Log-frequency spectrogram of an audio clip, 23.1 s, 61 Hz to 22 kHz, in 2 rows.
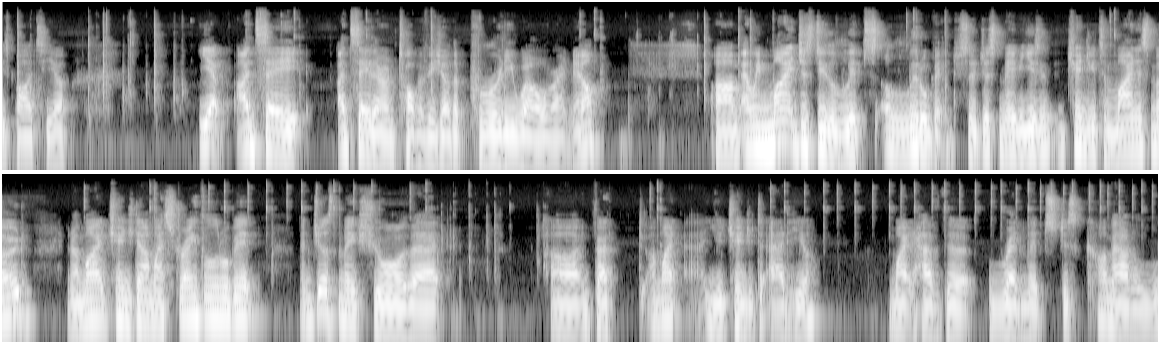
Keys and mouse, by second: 0.1 ctrl+middle click, 1.0 shift+middle click, 1.5 middle click, 2.4 click, 2.7 click, 3.5 click, 4.2 middle click, 5.7 click, 7.0 middle click, 7.4 ctrl+shift+middle click, 9.0 ctrl+click, 11.0 click, 12.4 click, 13.6 click, 14.0 click, 14.3 click, 14.7 click, 15.0 click, 15.6 click, 18.0 ctrl+click, 19.2 ctrl+click, 19.5 ctrl+click, 19.9 ctrl+click, 20.2 ctrl+click, 20.5 click, 20.8 click, 21.1 click, 21.4 click, 21.7 click, 21.9 click, 22.1 click, 22.4 click, 22.6 click, 22.8 click, 23.0 click.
